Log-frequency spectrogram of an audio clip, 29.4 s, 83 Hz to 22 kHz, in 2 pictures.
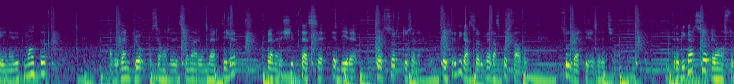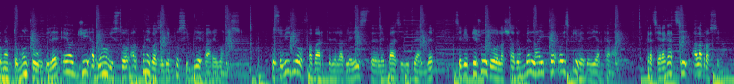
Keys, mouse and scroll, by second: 0.9 Tab, 2.8 shift+middle click, 4.4 click, 5.8 shift+s.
